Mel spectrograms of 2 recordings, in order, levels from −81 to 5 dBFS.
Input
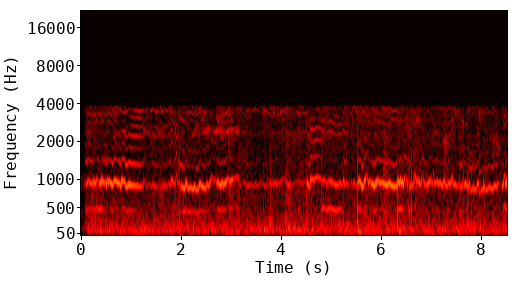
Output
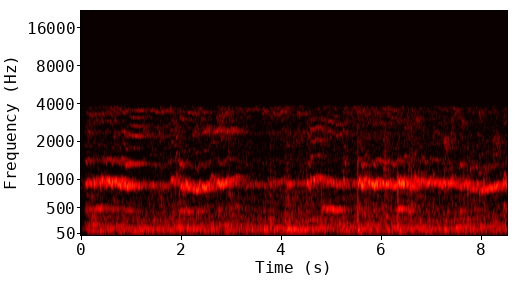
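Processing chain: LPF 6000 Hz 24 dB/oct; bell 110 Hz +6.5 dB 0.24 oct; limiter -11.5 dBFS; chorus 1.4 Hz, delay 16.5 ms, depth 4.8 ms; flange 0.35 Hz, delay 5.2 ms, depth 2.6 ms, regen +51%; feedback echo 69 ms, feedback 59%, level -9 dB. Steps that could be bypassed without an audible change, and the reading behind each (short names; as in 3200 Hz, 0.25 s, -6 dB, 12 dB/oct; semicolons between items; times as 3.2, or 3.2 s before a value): limiter -11.5 dBFS: input peak -26.0 dBFS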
